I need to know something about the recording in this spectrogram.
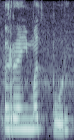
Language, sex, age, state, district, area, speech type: Marathi, female, 18-30, Maharashtra, Satara, rural, spontaneous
